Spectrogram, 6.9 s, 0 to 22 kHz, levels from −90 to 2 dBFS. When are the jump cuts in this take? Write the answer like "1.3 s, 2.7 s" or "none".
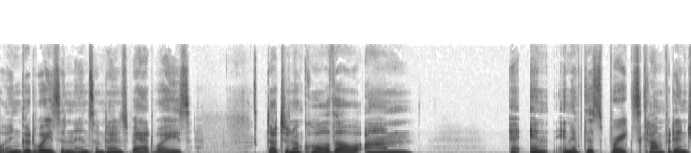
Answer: none

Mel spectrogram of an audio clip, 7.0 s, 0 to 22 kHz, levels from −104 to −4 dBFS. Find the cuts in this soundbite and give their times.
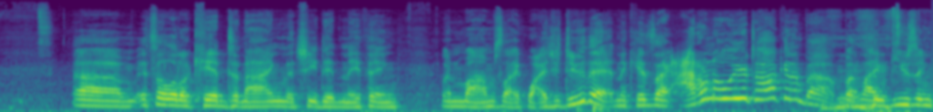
none

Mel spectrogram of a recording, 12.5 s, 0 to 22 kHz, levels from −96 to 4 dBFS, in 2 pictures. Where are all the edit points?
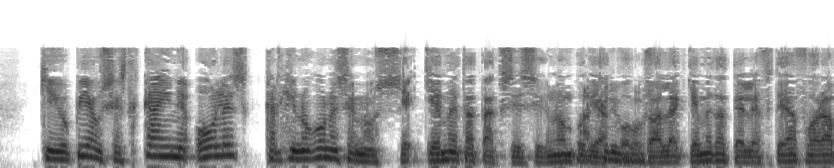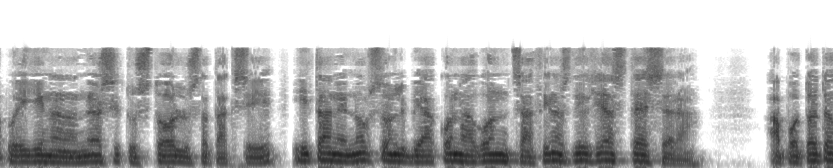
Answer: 5.5 s, 8.4 s

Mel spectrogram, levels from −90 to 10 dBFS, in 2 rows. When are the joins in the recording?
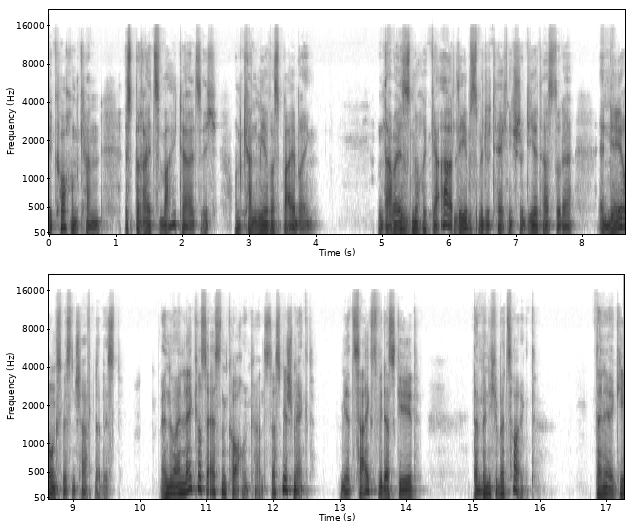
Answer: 6.0 s

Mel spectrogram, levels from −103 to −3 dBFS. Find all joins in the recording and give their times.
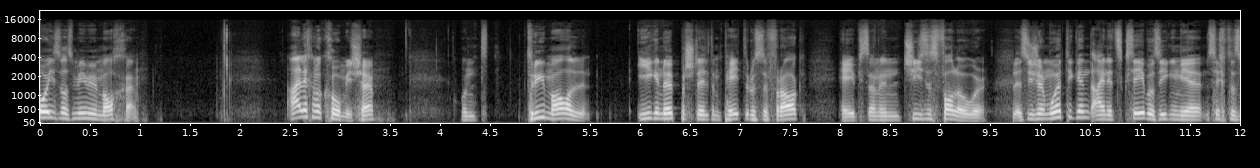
4.1 s, 8.2 s, 9.7 s

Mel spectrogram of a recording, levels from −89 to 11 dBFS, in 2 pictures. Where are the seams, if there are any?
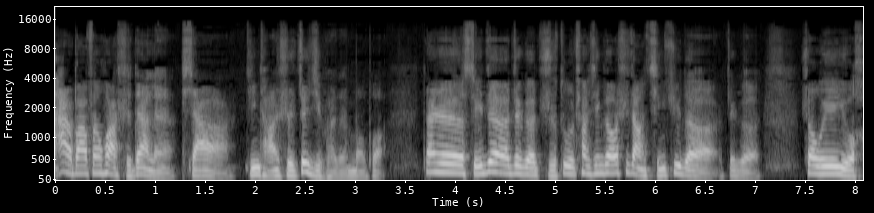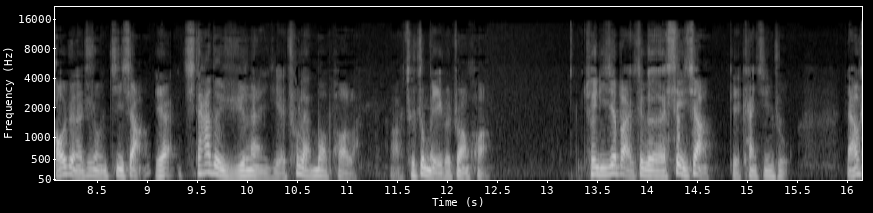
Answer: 1.3 s, 9.0 s

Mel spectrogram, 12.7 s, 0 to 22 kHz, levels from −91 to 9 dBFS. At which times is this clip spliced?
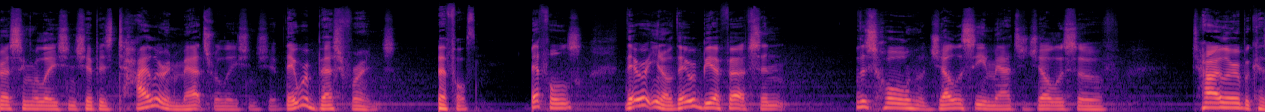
8.6 s

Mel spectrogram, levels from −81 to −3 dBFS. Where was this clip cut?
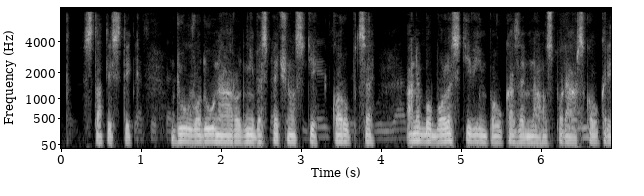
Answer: none

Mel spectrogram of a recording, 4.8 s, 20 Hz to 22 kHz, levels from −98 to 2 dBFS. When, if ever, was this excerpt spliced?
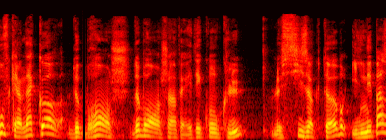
2.2 s

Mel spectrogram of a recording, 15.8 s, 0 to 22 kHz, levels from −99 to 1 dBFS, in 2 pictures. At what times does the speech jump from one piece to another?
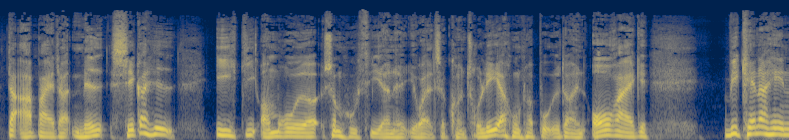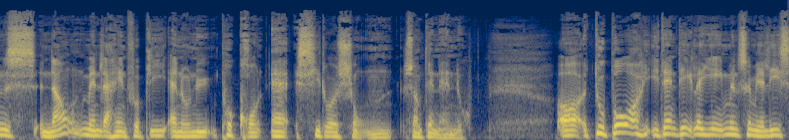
none

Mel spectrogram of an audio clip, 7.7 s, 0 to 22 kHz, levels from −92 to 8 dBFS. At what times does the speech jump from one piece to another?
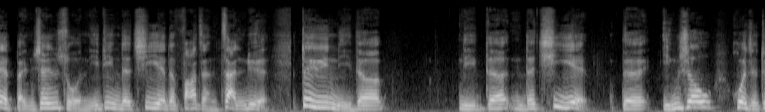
2.9 s

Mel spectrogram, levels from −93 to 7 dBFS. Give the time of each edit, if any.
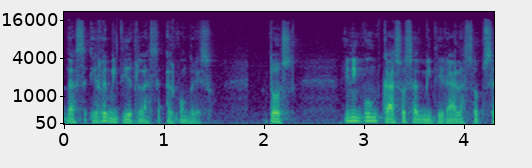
1.8 s

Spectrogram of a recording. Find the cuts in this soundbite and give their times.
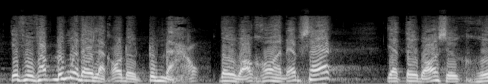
2.1 s

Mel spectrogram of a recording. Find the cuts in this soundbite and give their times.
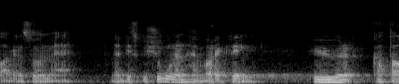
1.0 s

